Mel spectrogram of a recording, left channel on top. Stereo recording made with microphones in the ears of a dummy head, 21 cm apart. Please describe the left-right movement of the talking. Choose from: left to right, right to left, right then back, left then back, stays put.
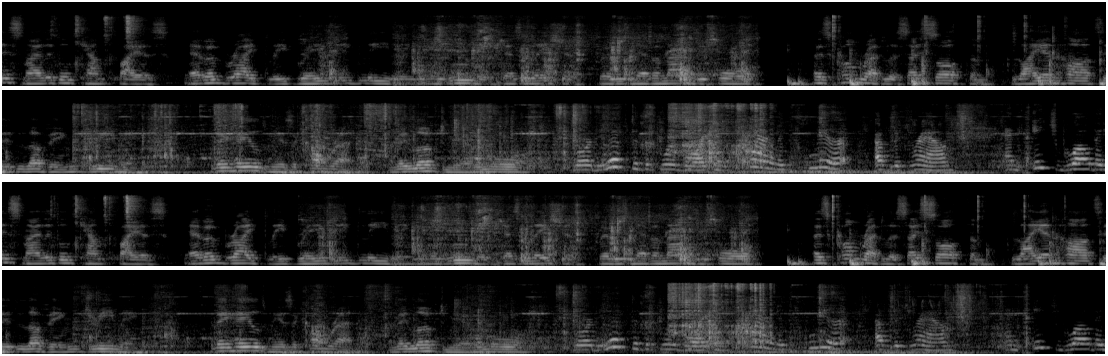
right to left.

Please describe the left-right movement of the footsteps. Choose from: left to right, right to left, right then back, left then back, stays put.
left then back.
